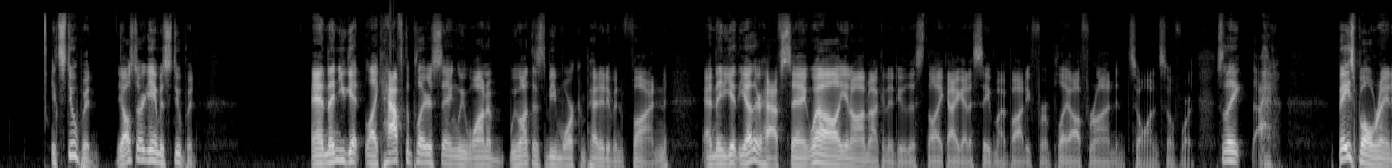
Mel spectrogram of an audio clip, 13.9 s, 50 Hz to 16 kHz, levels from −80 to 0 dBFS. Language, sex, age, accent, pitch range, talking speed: English, male, 30-49, American, 105-155 Hz, 290 wpm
